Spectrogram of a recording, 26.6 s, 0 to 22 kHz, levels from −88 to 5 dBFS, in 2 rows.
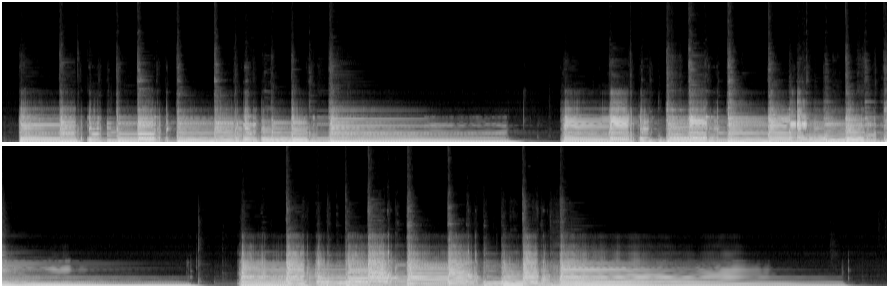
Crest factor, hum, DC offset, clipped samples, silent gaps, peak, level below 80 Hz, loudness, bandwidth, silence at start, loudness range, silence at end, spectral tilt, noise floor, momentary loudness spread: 16 dB; none; under 0.1%; under 0.1%; none; 0 dBFS; -32 dBFS; -15 LUFS; 8.4 kHz; 0.25 s; 3 LU; 0.55 s; -6.5 dB/octave; -47 dBFS; 7 LU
